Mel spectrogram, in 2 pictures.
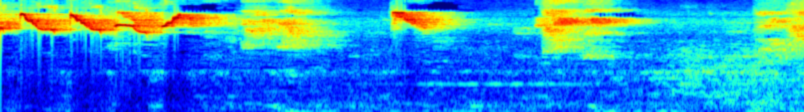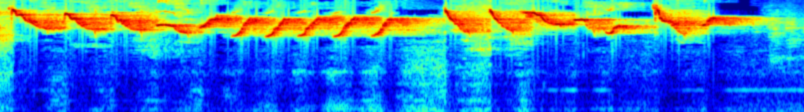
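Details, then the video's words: White-eye song meant to train caged birds: clusters of thin, high, slurred-down chirps, a brief lull, then a long chattering run of rapid descending notes. "MASTERAN BURUNG PLECI AGAR GACOR WUCIT WUCIT"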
